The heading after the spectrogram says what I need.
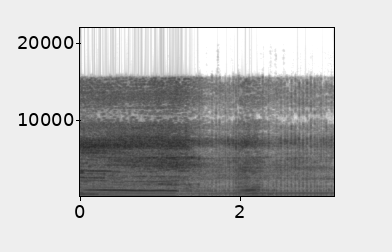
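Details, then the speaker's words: Mantis tiller two-stroke after new piston and carburetor cleaning, during easy break-in: smooth steady buzz at light even throttle, then winds down cleanly at shutdown; normal running. "Wow, that was really good. Very happy with that."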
